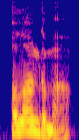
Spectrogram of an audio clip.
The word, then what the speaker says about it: Olongoma: This is he lets you know a teleportation circle to the town/city of Olongoma. Or I'm not pronouncing it correctly. It's Olongoma. Yeah.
